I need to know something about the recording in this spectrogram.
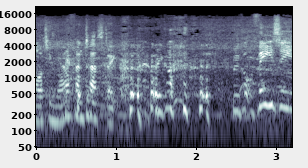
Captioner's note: laughing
